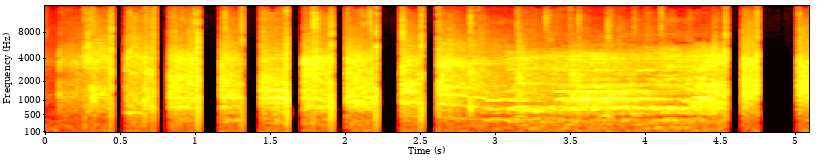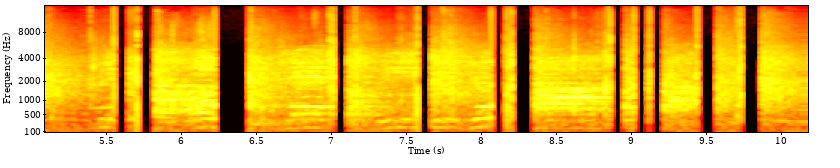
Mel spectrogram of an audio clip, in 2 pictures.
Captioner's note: clapping and shouting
